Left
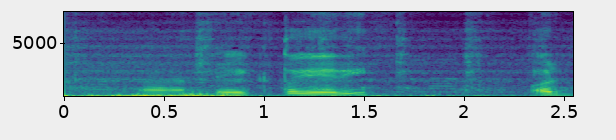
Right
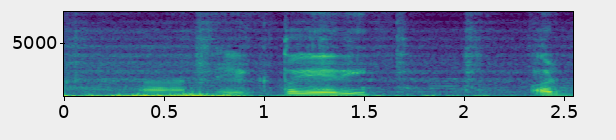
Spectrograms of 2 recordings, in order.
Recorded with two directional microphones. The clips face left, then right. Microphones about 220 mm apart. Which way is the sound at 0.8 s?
55° left (ahead or behind).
